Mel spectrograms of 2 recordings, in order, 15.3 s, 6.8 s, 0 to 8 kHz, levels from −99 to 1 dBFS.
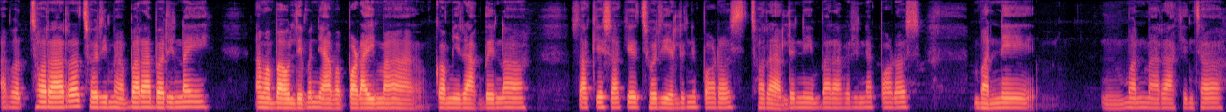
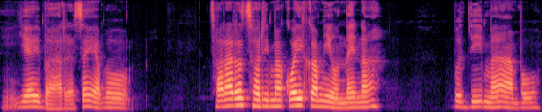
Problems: none marked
